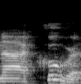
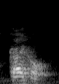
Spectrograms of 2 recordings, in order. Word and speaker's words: Keuchel: And Kubra there. I think that's how you say it. Keuchel.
